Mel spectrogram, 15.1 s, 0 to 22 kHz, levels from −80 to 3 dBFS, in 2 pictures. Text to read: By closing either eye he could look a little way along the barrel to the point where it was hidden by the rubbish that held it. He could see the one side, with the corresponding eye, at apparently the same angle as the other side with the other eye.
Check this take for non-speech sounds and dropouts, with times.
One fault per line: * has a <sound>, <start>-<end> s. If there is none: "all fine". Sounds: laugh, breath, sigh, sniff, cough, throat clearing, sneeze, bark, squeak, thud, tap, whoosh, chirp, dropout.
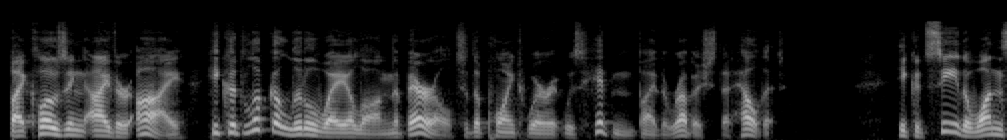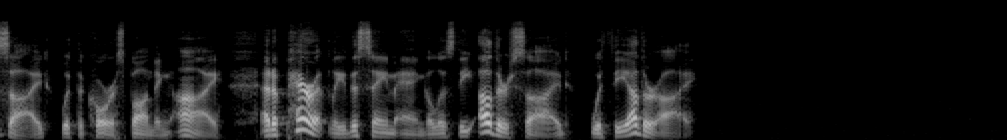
all fine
